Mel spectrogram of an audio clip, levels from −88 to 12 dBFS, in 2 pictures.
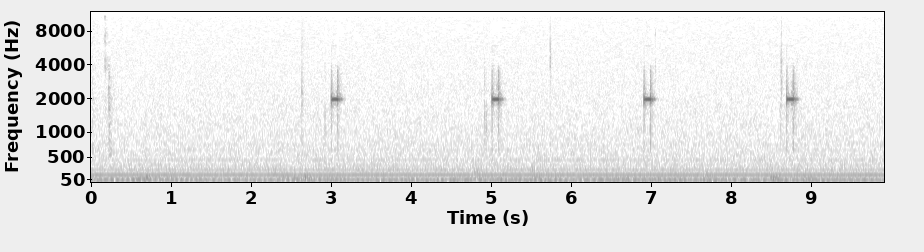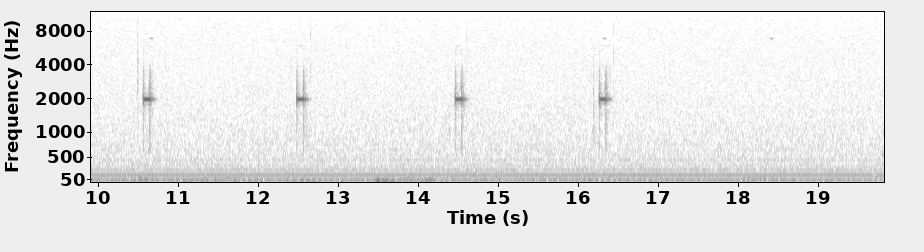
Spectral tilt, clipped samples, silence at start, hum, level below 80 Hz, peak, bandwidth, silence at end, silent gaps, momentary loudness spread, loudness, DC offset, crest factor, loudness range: -3 dB/octave; under 0.1%; 0 s; none; -60 dBFS; -26 dBFS; 11.5 kHz; 0 s; none; 21 LU; -41 LUFS; under 0.1%; 22 dB; 4 LU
